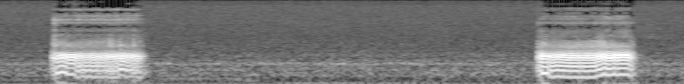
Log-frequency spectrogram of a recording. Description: My Boston Terrier puppy Fenway Punky Monkey Brewster, doing what she does best: snoring!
